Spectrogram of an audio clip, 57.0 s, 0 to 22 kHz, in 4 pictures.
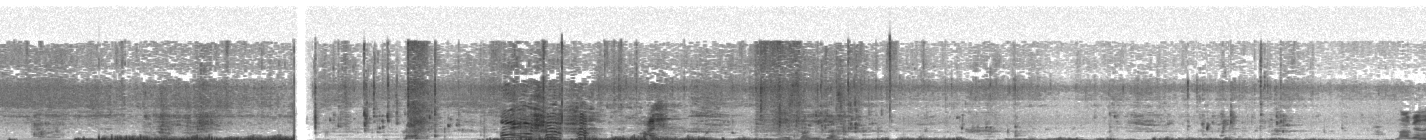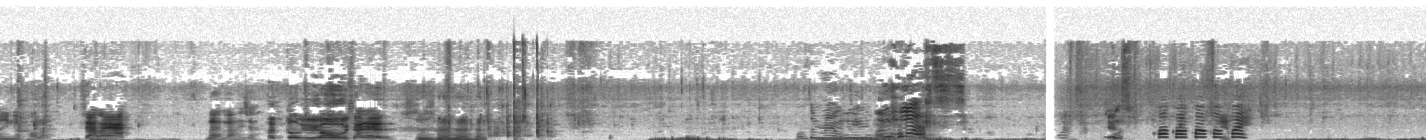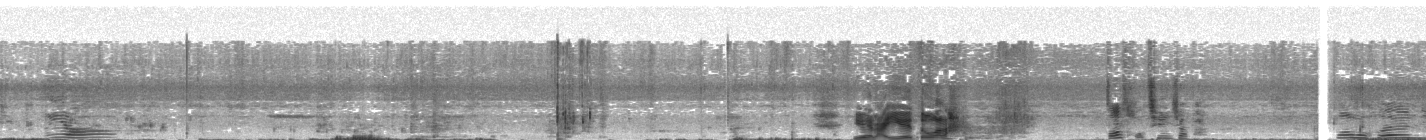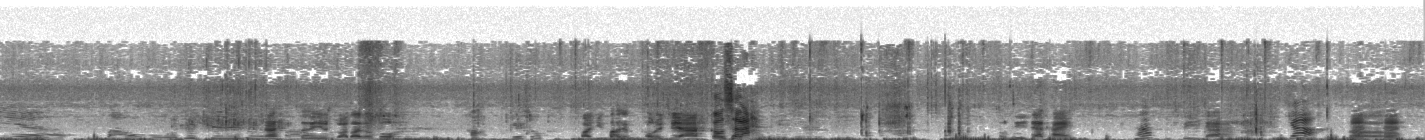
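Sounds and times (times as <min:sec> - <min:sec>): gusty wind on microphone: 0:00.0 - 0:03.0, 0:04.8 - 0:14.0, 0:14.8 - 0:16.5, 0:20.7 - 0:24.8, 0:26.5 - 0:33.7, 0:35.0 - 0:37.3, 0:39.2 - 0:57.0
water splashing: 0:03.1 - 0:10.4, 0:11.0 - 0:15.8, 0:18.5 - 0:23.9, 0:29.2 - 0:30.8, 0:31.6 - 0:36.4, 0:37.1 - 0:40.1.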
